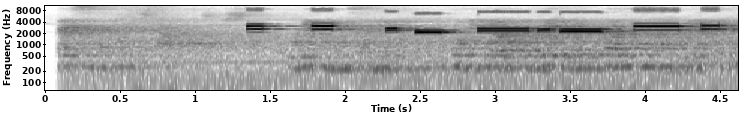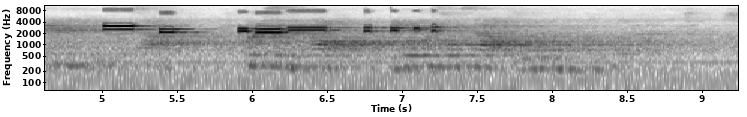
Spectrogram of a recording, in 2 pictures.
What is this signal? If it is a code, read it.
Pairs of high tones at irregular times, with room echo and the noise of a subway station. There is no code.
